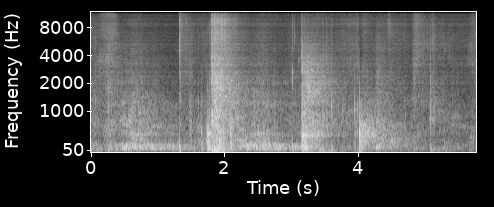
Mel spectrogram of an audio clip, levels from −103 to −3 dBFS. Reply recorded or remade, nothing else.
remade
